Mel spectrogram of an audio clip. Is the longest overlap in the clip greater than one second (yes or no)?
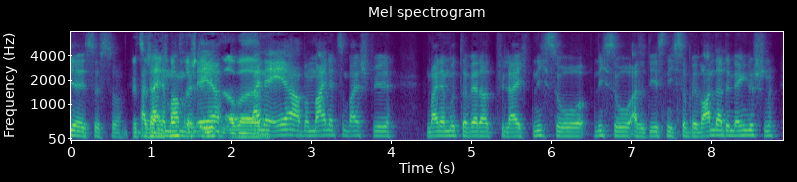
yes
